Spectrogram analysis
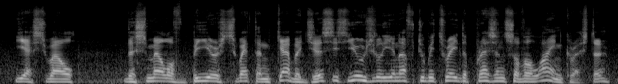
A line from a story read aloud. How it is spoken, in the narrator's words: Gustav grumbled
